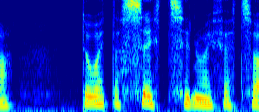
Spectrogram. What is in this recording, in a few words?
"sut", Welsh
